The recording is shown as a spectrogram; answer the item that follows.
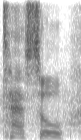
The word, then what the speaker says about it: Texel: over the North Sea, near the island of Texel, Netherlands. Thanks, Arjen, for the pronunciation.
